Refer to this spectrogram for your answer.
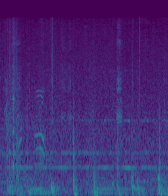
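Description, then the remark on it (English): A boat is pushed off into the water amid a busy clatter of knocks, creaks and sloshing, with several sharp thuds and faint voices in the background. “Launch the boat. Put food and water in it.”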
